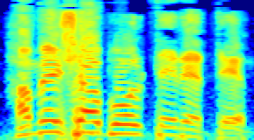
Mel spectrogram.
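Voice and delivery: ordinary delivery

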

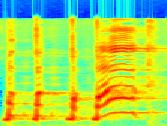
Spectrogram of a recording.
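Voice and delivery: high squawky chicken book. Acted. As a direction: cluck it like a hen asking. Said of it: "the chicken's back".

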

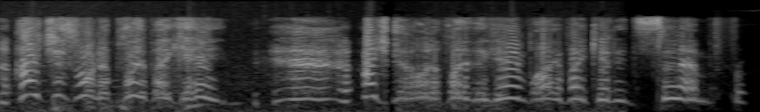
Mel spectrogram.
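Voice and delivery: high, whiny rage scream; frustrated shriek. Real, not acted. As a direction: wail it out in frustration.

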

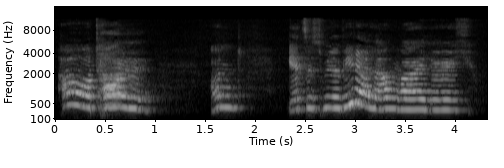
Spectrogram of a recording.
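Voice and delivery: puppet sighing it's boring again; bored puppet. Pretend.

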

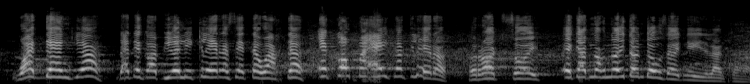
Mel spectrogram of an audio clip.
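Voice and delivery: high, indignant shouting at the clerk; offended yelling. Acted. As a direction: bristle at the mangled name, yelling high. Passenger shouts about clothes. (hoog en verontwaardigd schreeuwen tegen de baliemedewerkster)

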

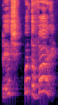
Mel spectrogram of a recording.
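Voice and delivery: high, slow, stunned outcry; shocked outburst. Retold or imitated. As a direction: squeal it in shock. Shocked reaction quote.

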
